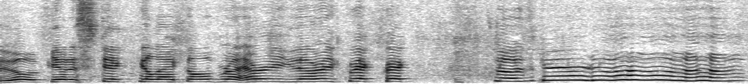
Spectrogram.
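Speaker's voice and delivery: high, panicked acted plea; urgent squeal rising to a long, very high wail; frightened cry for help. Traveler begs old man to kill the cobra, panicked.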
